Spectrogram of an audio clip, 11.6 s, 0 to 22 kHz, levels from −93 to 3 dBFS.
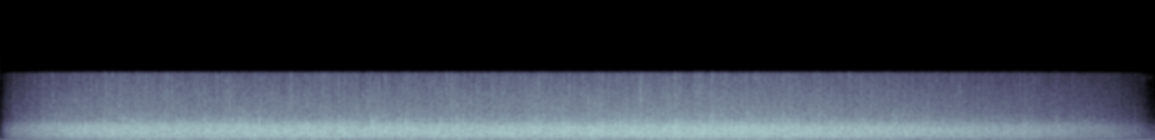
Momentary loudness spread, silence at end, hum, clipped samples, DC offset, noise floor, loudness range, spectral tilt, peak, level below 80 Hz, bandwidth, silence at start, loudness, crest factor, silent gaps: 11 LU; 0 s; none; under 0.1%; under 0.1%; -41 dBFS; 4 LU; -1 dB/octave; -4 dBFS; -64 dBFS; 11 kHz; 0 s; -18 LUFS; 16 dB; none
